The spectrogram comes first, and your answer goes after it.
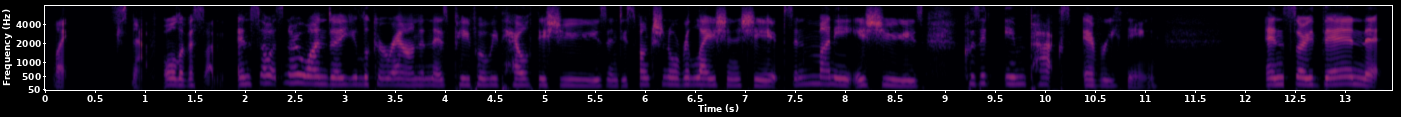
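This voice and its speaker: A woman's voice: fairly high pitch, measured pace, clear, resonant tone, no room sound. A woman leading a live online group call as a health coach, teaching in a casual, explanatory and emphatic way.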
